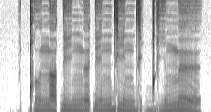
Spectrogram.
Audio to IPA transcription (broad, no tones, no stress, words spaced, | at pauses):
ǃunɒɗi ŋøɗindi ndiɡ͡ǃi mø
